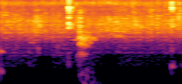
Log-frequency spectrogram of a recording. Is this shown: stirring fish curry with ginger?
yes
